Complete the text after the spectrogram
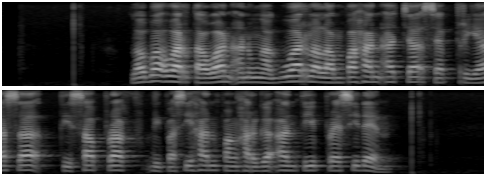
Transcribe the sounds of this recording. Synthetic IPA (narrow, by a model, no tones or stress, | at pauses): lɔbawart̪awanʔa̰nuŋaɡuarlalampaɦanʔat͡ʃasɛp̚t̪ɾiasat̪isapɾak̚dipasiɦanpaŋɦarɡaʔant̪ipɾɛsidɛn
